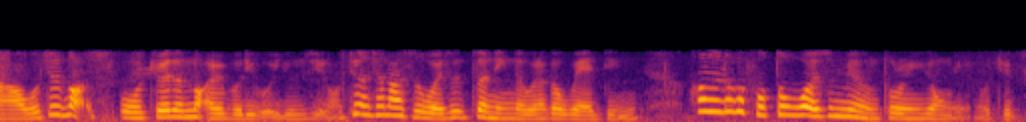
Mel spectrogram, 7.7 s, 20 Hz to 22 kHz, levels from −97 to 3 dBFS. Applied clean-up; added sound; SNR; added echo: none; none; none; none.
